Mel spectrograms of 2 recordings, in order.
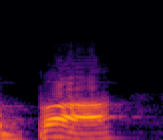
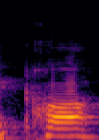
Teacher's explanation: So put your hand in front of your mouth and go buh. You'll notice that the buh sound, there's less air than puh. If you say puh like in P.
